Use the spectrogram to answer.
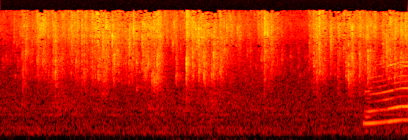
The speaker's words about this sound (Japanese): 頭皮は少しマッサージしながら流して。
